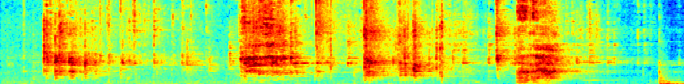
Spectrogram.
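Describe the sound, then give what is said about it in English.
A glass clinks and rattles several times as it's handled for a drink of water, bright ringing taps in irregular bursts with brief quiet gaps and no one talking. “A sip of water.”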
